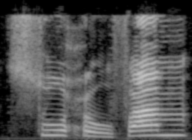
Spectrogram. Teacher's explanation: سواد کو پر پڑھیں گے، ہا کو گلے کے درمیان سے نکالیں گے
